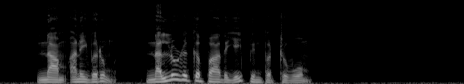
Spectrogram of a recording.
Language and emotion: Tamil, neutral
